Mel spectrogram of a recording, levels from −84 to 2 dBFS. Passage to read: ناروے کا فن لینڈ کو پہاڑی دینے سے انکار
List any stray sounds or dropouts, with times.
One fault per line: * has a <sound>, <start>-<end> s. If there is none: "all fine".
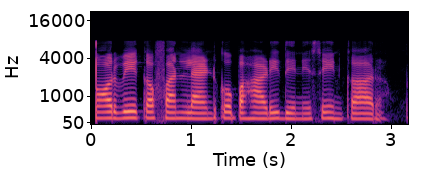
all fine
